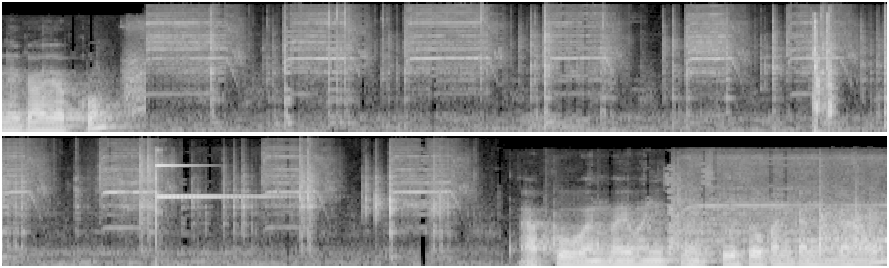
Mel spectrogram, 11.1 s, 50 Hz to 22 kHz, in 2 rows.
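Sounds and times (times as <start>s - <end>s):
electric screwdriver whining: 0.9s - 8.6s
sharp click: 1.1s - 8.6s.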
